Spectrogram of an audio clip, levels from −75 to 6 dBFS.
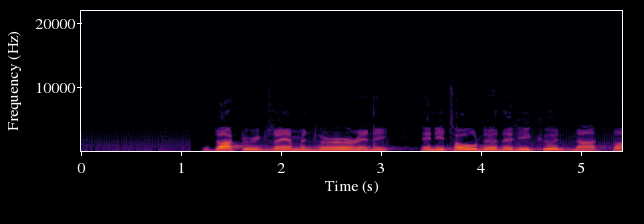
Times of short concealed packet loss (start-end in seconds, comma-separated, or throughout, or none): none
